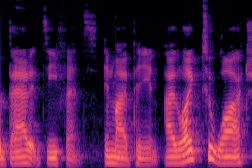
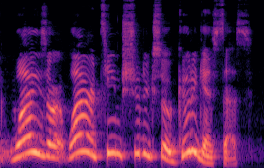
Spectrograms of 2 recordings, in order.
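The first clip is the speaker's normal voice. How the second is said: whiny fan voice; 11 semitones higher, 4 dB louder than usual. Retold or imitated. Blazer fans asking, retold.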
